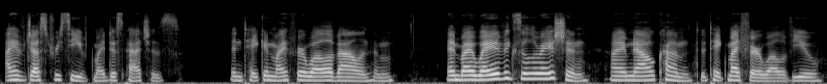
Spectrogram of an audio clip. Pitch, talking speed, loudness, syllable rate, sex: 190 Hz, 195 wpm, -17 LUFS, 6.0 syllables/s, female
